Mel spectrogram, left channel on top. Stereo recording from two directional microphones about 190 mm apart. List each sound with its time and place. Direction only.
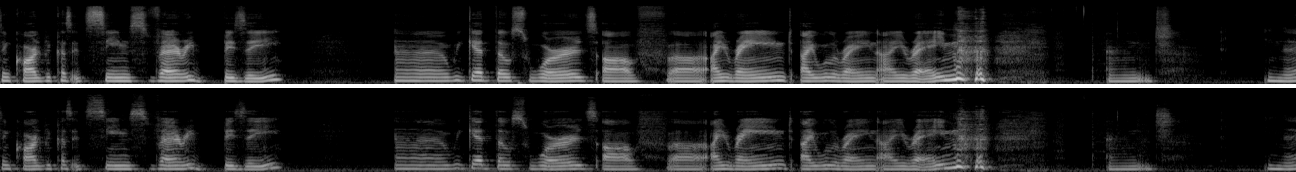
0.0 s speech: 45° left (ahead or behind)
3.9 s speech: 45° left (ahead or behind)
10.0 s a sound: centre (ahead or behind)
11.1 s speech: 40° left (ahead or behind)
